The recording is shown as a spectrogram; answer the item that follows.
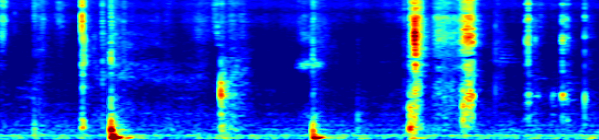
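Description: A few separate knocks and clicks of small objects and plastic containers being handled and set down, with two firmer thumps, about a second in and again about halfway.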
